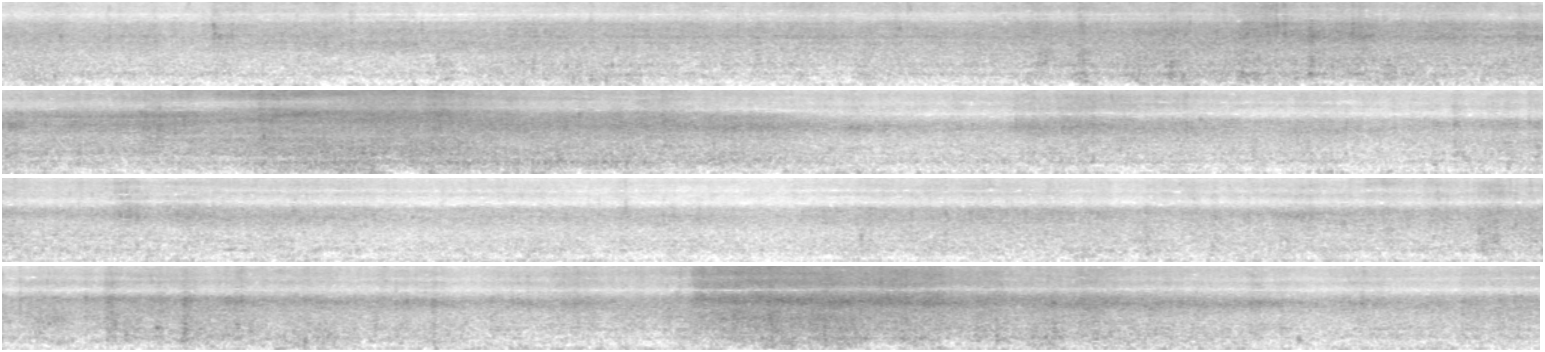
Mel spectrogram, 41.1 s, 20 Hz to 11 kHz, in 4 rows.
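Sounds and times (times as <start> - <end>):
waves washing against rocks: 0.0 - 41.0.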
